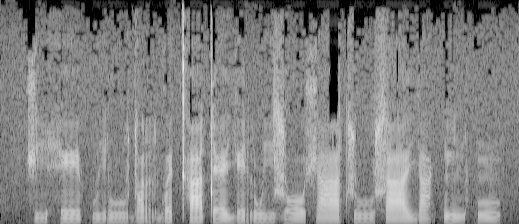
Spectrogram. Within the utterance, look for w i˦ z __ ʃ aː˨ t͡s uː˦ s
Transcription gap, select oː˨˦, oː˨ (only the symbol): oː˨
